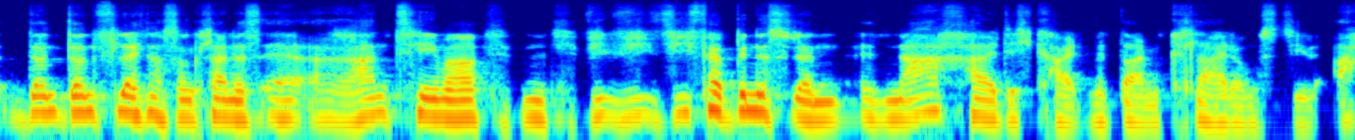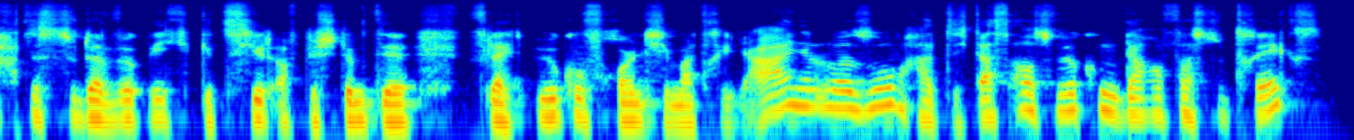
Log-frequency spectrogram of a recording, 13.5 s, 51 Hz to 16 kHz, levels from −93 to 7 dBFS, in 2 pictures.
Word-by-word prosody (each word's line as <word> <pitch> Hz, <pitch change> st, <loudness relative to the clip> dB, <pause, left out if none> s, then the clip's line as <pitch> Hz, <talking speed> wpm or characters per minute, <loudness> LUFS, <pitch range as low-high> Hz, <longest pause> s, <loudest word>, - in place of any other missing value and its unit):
dann 155 Hz, +4 st, +2 dB
dann 160 Hz, +1 st, +5 dB
vielleicht 160 Hz, -1 st, +4 dB
noch 145 Hz, -, +2 dB
so 135 Hz, -, 0 dB
'n 130 Hz, -, +2 dB
kleines, 130 Hz, -1 st, +3 dB
äh, 135 Hz, -2 st, -1 dB
Randthema. 130 Hz, +2 st, +3 dB, 0.2 s
Hm, 130 Hz, 0 st, 0 dB, 0.2 s
wie 135 Hz, -1 st, -4 dB
wie 135 Hz, -1 st, -6 dB
wie 155 Hz, +1 st, -2 dB
verbindest 170 Hz, -1 st, +6 dB
du 135 Hz, -, +3 dB
denn, 120 Hz, -1 st, +3 dB
äh, 135 Hz, -, -4 dB
Nachhaltigkeit 125 Hz, -5 st, 0 dB
mit 115 Hz, -2 st, -8 dB
deinem 105 Hz, +1 st, -1 dB
Kleidungsstil? 105 Hz, -4 st, -4 dB
Achtest 145 Hz, +1 st, -5 dB
du -, -, -9 dB
da 125 Hz, -3 st, +2 dB
wirklich 130 Hz, 0 st, -6 dB
gezielt -, -, -4 dB
auf -, -, -8 dB
bestimmte, 120 Hz, -2 st, 0 dB, 0.3 s
vielleicht 120 Hz, -1 st, -2 dB
ökofreundliche 120 Hz, -4 st, -3 dB
Materialien 105 Hz, -, -2 dB
oder 190 Hz, -1 st, +1 dB
so? 195 Hz, +2 st, -3 dB
Hat 125 Hz, -2 st, -7 dB
dich 105 Hz, -, -16 dB
das 135 Hz, 0 st, -2 dB
Auswirkungen 170 Hz, -2 st, -2 dB
darauf, 145 Hz, -2 st, -5 dB
was 140 Hz, -3 st, -4 dB
du 140 Hz, -1 st, -16 dB
trägst? -, -, -4 dB
135 Hz, 180 wpm, -24 LUFS, 120-155 Hz, 0.3 s, verbindest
